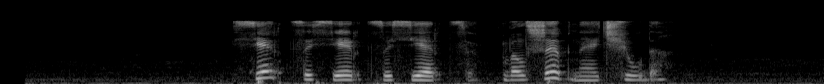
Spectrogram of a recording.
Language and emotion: Russian, positive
